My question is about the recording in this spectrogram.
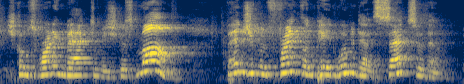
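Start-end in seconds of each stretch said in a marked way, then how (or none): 1.4-4.5 excited daughter. Retold or imitated.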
